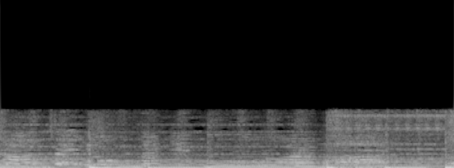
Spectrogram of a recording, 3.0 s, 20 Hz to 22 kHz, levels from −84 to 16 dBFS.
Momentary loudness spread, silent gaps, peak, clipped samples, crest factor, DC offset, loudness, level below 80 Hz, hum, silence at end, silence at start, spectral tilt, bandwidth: 2 LU; none; 0 dBFS; under 0.1%; 12 dB; under 0.1%; -14 LUFS; -20 dBFS; none; 0 s; 0 s; -5.5 dB/octave; 8 kHz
